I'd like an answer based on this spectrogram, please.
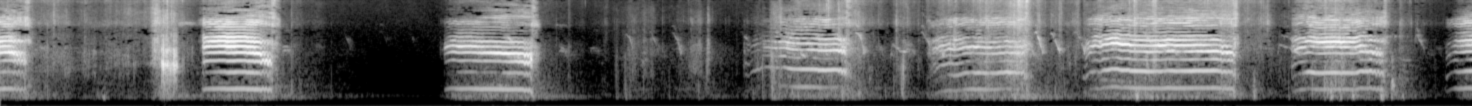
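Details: House cat pleading for food near mealtime, repeated meows in irregular bursts, some wavering in pitch, with short clicks and rustles between the calls.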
